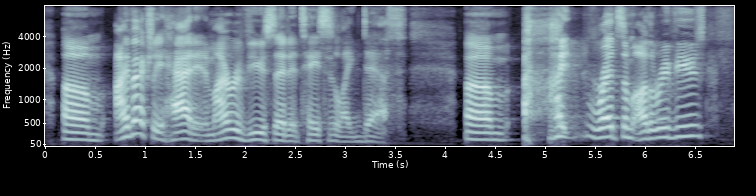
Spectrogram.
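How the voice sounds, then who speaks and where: Delivery moves at a moderate pace. Pitch swings are very wide. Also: man, fairly high pitch for a man. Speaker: beer review podcast co-host. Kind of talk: casual chat.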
